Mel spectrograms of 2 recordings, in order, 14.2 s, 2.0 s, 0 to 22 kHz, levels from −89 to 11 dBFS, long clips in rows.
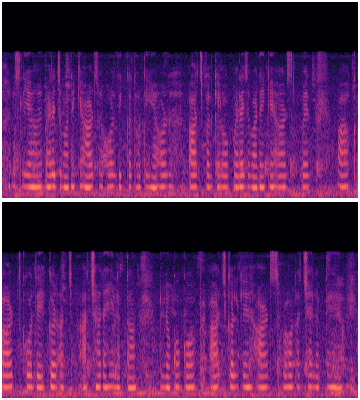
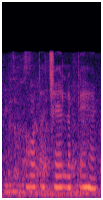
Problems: constant background noise, low volume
